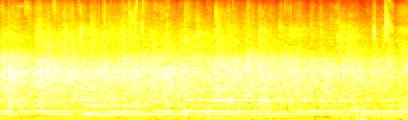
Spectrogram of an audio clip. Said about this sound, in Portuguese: Pode aplaudir.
